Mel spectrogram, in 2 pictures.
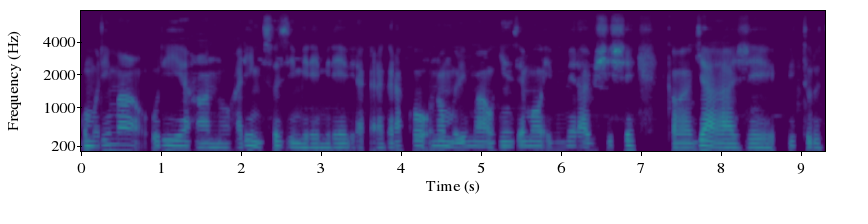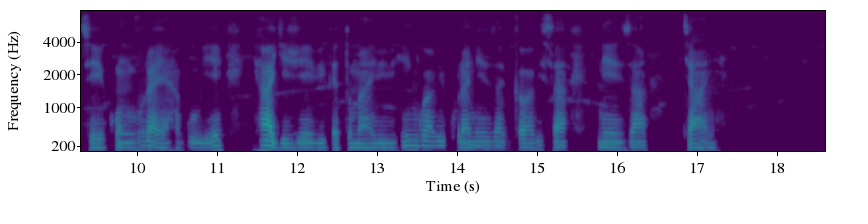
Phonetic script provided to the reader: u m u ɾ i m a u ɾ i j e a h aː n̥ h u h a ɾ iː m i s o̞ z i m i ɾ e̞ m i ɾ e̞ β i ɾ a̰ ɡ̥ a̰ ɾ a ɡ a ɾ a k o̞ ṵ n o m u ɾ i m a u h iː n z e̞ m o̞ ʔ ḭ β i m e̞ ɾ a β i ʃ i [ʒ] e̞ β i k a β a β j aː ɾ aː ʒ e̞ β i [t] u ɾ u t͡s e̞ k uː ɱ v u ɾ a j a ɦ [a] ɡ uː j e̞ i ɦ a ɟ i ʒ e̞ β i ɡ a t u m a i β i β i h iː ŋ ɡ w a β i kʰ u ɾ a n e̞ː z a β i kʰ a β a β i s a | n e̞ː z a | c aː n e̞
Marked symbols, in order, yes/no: no, yes, yes

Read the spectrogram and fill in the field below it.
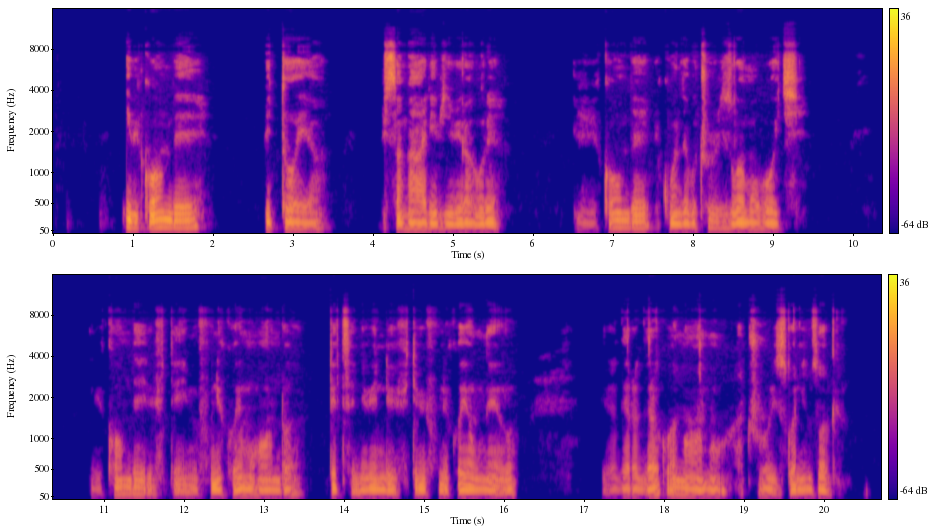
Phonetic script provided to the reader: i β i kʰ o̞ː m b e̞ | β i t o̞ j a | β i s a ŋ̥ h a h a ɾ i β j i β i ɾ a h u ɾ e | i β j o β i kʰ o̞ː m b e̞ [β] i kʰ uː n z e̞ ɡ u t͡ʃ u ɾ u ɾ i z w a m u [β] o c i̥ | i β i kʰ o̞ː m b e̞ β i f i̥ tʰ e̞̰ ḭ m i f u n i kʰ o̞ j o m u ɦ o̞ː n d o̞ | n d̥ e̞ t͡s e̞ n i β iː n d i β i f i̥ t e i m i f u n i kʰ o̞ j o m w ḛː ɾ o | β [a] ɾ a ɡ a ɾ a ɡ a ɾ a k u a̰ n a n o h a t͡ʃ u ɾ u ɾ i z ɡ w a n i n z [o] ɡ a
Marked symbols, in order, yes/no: yes, yes, no, yes

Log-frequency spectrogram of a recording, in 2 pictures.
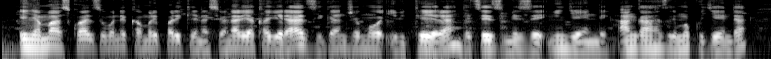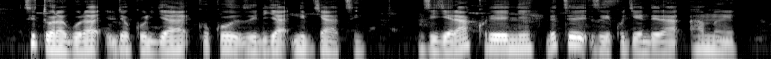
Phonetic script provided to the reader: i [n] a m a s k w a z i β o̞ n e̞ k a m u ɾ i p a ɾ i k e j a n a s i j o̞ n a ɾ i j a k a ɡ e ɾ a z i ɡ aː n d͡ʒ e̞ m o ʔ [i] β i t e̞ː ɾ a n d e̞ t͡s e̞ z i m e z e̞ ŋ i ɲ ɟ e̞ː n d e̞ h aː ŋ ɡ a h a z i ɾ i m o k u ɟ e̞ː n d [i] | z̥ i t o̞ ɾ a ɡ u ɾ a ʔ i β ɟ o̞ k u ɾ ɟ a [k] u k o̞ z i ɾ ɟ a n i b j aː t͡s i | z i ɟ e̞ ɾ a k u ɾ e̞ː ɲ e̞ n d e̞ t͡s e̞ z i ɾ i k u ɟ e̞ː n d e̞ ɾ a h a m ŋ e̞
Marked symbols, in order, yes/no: no, yes, no, yes

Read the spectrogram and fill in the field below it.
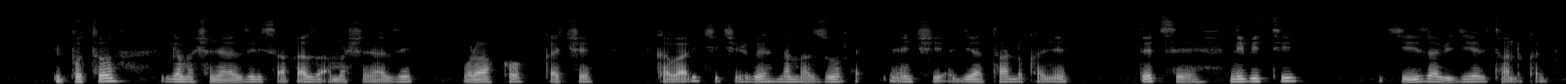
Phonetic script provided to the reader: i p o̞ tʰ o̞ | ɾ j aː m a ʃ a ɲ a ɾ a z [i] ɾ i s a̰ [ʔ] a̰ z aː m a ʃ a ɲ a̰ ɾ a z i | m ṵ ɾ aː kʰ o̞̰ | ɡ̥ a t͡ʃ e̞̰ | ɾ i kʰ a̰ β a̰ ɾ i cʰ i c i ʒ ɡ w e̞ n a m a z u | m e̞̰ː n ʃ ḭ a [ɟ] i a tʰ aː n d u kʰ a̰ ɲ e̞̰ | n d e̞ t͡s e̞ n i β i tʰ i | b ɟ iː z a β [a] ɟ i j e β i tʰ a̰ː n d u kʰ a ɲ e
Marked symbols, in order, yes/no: yes, no, yes, no

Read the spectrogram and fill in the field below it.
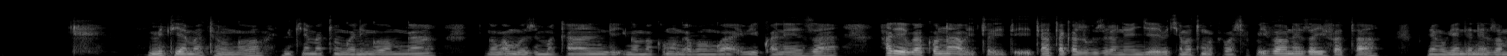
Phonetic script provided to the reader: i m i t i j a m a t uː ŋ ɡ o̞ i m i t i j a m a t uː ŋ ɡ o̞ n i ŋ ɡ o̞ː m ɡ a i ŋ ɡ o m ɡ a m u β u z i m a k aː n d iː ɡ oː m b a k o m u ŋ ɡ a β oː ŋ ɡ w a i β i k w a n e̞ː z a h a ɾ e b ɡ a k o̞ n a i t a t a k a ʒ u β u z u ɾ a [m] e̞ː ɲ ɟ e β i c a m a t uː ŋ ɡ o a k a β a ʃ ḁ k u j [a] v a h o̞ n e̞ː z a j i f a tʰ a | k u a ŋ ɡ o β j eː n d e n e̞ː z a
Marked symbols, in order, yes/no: no, no

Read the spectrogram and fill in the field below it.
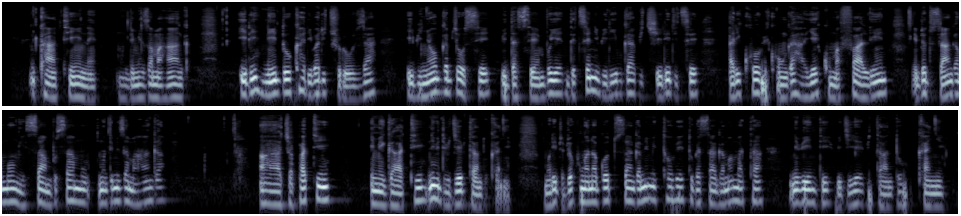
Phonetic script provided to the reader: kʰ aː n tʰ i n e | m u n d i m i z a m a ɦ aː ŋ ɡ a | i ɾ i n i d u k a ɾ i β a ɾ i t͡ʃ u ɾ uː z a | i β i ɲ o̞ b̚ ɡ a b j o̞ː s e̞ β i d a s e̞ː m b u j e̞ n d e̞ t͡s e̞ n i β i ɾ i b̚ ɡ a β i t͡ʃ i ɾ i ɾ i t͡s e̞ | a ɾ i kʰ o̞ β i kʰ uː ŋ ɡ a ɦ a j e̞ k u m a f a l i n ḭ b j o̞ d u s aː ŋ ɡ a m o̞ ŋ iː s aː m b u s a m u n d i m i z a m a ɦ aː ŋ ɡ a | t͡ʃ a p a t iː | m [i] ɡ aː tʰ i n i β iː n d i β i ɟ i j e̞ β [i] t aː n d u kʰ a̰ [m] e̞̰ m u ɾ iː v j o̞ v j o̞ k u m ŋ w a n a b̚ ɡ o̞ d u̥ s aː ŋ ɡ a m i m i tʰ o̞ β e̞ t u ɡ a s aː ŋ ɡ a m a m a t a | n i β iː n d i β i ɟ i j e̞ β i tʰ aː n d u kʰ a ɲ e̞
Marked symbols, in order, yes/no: yes, yes, no

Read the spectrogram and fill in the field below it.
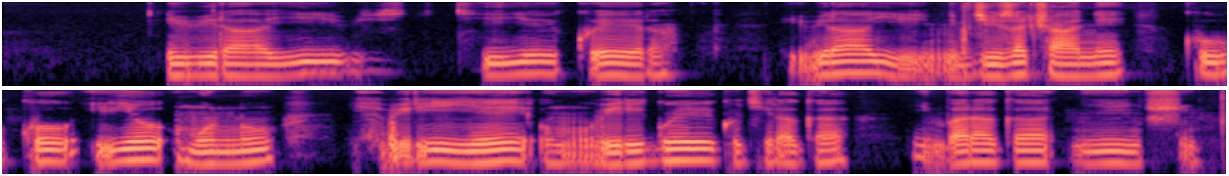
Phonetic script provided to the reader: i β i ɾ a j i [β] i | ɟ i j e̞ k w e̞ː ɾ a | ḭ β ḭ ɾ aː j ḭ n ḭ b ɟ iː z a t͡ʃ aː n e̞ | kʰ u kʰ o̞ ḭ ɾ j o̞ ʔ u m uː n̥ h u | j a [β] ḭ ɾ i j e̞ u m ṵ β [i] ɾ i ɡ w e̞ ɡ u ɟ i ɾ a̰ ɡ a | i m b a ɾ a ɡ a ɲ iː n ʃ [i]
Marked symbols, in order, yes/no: yes, yes, yes, yes

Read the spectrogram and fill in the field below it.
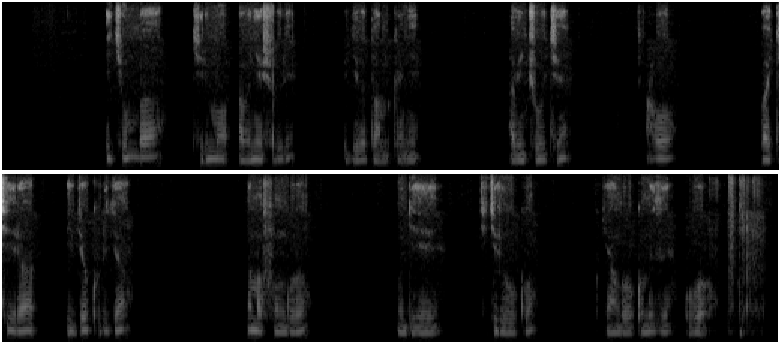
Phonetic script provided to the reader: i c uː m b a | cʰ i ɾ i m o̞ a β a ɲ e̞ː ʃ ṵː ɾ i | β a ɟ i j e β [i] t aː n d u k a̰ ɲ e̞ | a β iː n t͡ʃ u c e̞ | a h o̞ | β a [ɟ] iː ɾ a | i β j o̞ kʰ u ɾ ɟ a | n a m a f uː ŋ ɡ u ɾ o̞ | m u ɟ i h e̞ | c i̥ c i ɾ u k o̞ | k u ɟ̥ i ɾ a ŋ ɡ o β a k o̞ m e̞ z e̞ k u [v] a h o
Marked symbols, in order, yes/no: no, no, no

